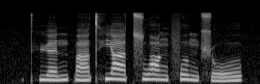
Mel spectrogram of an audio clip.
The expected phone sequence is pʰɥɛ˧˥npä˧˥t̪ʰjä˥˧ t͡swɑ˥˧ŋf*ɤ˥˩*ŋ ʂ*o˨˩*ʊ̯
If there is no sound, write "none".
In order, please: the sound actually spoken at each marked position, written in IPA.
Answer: ɤ˥˩, o˧˥

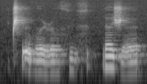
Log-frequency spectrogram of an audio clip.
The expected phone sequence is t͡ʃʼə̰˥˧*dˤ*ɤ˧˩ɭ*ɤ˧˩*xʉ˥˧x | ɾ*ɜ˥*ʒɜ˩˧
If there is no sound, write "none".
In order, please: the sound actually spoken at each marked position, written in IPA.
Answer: ð, ɤ˧, ɜ˥

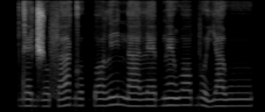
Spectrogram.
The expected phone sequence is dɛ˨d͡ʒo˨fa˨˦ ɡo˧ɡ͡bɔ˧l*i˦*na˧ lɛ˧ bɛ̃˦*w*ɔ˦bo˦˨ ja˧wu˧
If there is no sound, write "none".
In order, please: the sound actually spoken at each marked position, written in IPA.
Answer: i˦, w

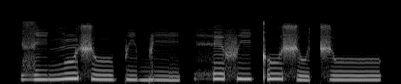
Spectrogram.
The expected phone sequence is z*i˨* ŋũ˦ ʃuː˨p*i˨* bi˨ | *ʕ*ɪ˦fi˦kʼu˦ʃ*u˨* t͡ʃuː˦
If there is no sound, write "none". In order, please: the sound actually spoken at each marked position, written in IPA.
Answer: i˨, i˨, h, u˨

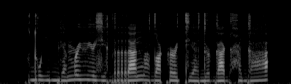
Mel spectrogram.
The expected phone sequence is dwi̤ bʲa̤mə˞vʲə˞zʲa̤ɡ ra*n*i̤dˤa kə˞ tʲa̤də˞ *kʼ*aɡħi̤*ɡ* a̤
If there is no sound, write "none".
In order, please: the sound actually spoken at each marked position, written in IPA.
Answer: n, ɡ, ɡ

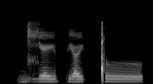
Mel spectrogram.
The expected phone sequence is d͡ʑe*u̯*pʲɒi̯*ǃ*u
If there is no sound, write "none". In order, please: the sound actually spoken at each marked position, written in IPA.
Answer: i̯, ǃ

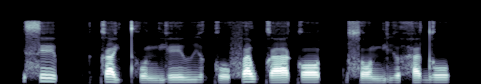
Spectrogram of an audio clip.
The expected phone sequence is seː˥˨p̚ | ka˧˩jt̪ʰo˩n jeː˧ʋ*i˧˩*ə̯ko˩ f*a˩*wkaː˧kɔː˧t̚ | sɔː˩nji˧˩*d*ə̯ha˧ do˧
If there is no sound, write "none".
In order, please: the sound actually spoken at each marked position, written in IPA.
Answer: i˧˩, a˥˨, none

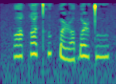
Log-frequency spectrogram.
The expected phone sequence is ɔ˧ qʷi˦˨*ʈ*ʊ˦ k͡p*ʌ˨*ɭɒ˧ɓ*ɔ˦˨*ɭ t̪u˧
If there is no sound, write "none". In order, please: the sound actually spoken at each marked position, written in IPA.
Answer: t̪ʰ, ɒ˨, ɔ˦˨

